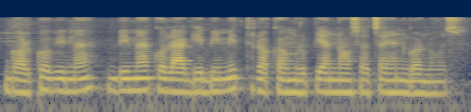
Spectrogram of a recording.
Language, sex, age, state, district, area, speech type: Nepali, male, 18-30, West Bengal, Darjeeling, rural, read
